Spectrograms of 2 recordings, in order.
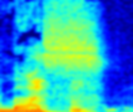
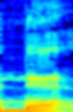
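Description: First: The final s is pronounced. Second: The final s is silent. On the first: This is how locals say it. The speaker calls it right. "On dit masse" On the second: This is how outsiders say it. The speaker calls it wrong. "tous les Parisiens qui disent"

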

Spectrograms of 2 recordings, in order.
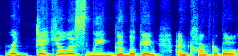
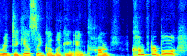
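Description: First: 'Ridiculously' is said carefully with every syllable distinct. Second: 'Ridiculously' is said quickly with sounds run together. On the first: The speaker calls it right. "I just wanted to stop and really enunciate there" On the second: The speaker calls it wrong. "I feel like I've been saying ridiculously wrong"

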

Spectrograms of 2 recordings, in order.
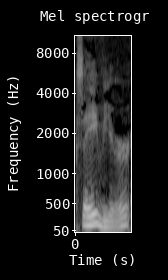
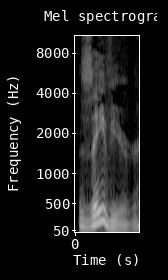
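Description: First: The X is not sounded as a Z. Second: The X is sounded as a Z. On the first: The speaker calls it wrong. "It's not Xavier" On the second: The speaker calls it right. "the X is a Z"

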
